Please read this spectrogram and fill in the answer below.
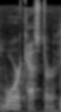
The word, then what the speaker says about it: Worcester: Is Worcester, but it's Worcester.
